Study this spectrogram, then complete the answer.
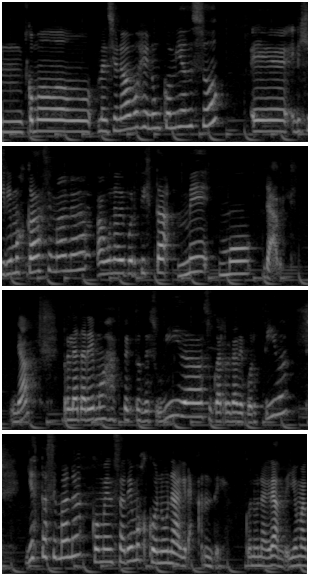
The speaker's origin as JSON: {"language": "Spanish", "town": "Santiago", "region": "Santiago Metropolitan Region", "country": "Chile", "said": "Acá la gente santiaguina, bueno, yo soy santiaguina."}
